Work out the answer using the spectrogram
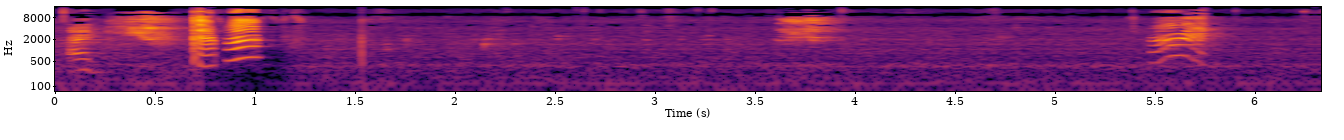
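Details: Indian ringneck parakeet at lunch time; two loud, harsh squawks with rising strokes just after the start and another near the end, with softer voice-like sounds and steady indoor room noise between.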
